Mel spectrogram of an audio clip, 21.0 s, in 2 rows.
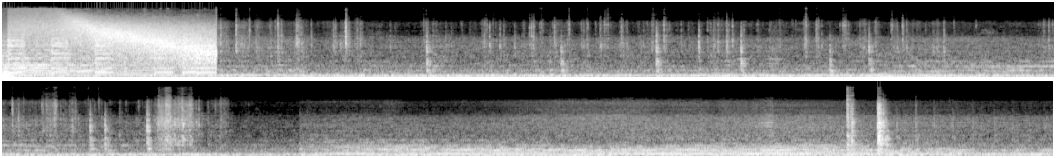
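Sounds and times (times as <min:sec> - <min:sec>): paper crinkling and rustling: 0:02.2 - 0:12.9.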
